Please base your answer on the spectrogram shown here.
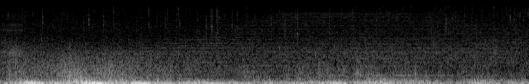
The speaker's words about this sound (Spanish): Las gotas de fría agua furiosas rebotaban incansables en la ventana del pequeño cuarto. Los relámpagos se sucedían uno tras otro junto con los martillantes truenos que hacían vibrar toda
